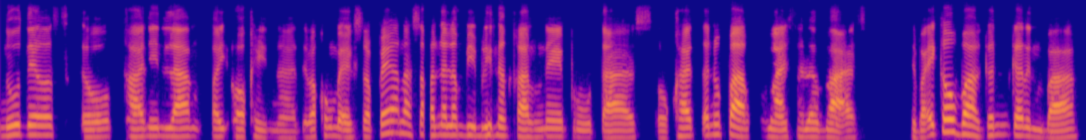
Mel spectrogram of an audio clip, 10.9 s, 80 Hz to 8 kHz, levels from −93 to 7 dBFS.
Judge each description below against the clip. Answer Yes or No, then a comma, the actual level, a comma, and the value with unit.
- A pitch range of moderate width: Yes, average, 3.9 semitones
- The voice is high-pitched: No, medium, 165 Hz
